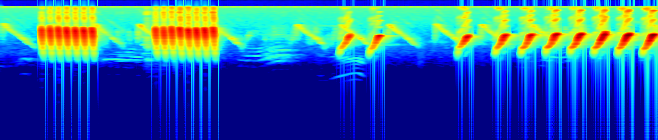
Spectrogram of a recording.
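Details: Bar-winged prinia singing vigorously: two short, fast rattling trills open the phrase, then faint downslurs give way to a run of ringing rising notes, closely and evenly spaced; clean recording without background noise.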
